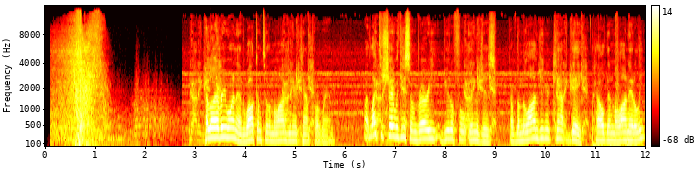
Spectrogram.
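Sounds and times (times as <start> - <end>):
whoosh sound effect: 0.1 - 2.6.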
